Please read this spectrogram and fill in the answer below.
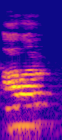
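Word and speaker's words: hour: यहाँ पे एच से हमारा वो प्रोनाउंसिएशन होता है आवर, एच से प्रोनाउंसिएशन होता है हॉर्स। देखो यहाँ पे दोनों एच है, इसके अनुसार दोनों ही कंसोनेंट है, लेकिन अब हम प्रोनाउंसिएशन करेंगे, अब हम उच्चारण करेंगे तो यहाँ पे अ होता है और आवर है।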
